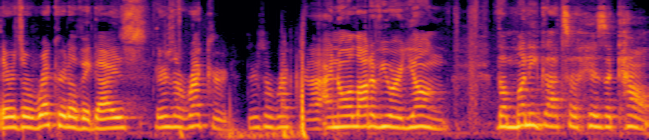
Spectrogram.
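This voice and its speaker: At a moderate pace, a woman speaks in a fairly high, flat, monotone voice. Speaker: former talent manager. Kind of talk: livestream self-defense. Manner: stuttering.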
